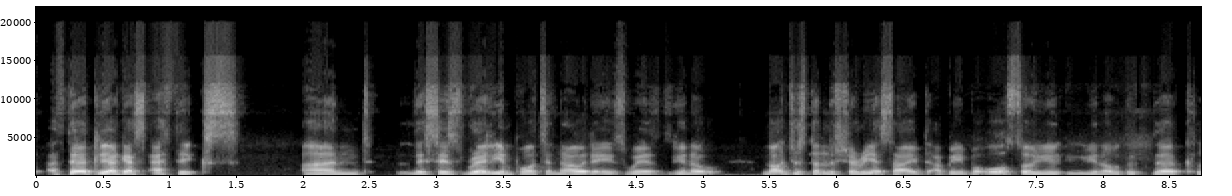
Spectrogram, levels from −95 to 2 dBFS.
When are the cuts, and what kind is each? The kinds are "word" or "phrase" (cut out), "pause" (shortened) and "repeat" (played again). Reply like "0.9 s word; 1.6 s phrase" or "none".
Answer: none

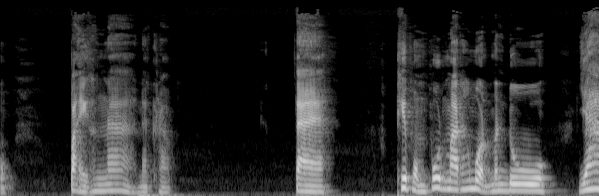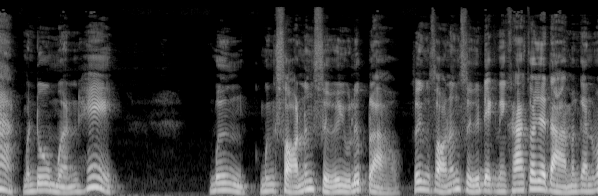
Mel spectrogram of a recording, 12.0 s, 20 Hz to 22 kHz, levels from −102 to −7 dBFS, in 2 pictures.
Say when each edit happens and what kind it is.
none

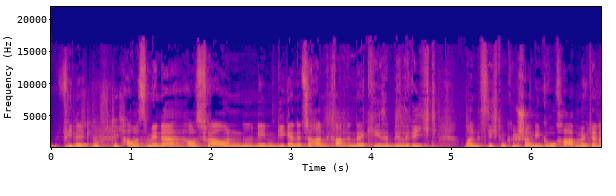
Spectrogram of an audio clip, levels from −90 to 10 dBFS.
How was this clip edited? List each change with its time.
none

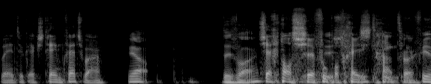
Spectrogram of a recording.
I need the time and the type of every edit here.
2.2 s word; 2.8 s word

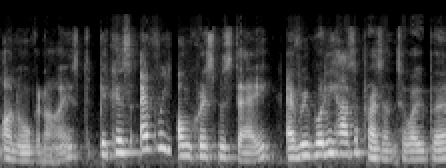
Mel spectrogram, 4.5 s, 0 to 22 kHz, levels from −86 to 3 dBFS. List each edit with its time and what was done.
1.7 s word; 2.8 s pause

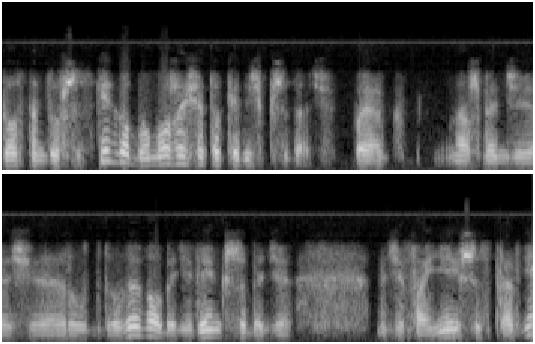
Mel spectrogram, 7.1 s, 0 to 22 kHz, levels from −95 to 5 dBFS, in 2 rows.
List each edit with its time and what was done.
3.2 s word

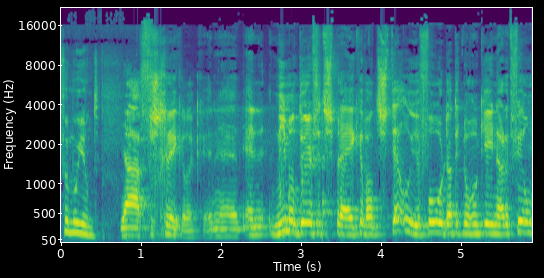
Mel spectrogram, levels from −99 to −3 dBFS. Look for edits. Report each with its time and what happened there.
2.3 s word; 3.3 s word

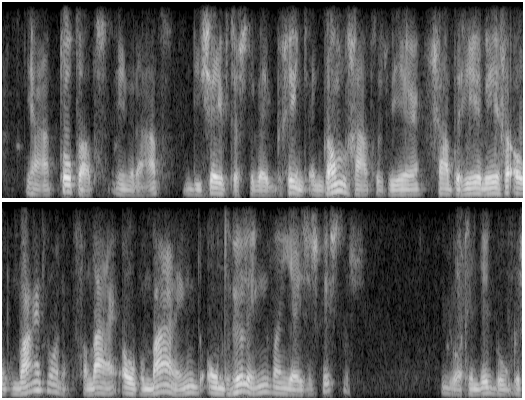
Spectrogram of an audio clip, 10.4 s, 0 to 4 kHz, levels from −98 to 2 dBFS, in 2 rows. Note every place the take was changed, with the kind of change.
1.7 s pause

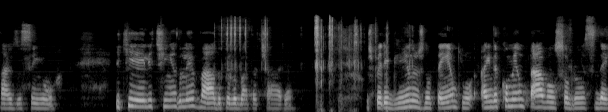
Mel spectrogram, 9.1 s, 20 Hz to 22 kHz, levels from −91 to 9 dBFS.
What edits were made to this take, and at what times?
2.7 s word

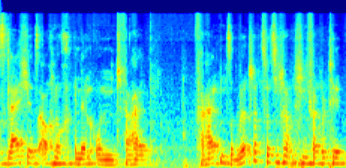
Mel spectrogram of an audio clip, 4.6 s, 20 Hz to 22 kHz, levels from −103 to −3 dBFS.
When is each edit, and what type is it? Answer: 1.1 s word

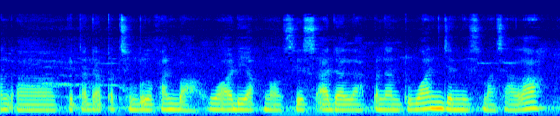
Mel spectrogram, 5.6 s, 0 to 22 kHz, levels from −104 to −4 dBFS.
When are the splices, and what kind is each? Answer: none

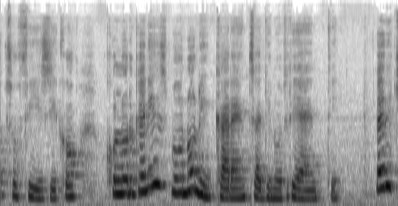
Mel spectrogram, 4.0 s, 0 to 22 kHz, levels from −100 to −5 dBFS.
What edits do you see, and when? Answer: none

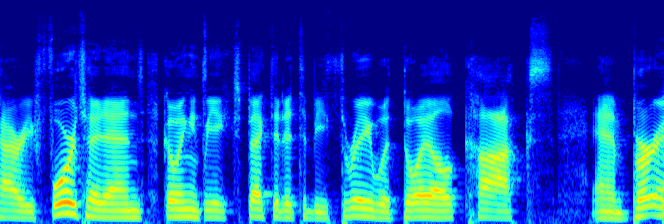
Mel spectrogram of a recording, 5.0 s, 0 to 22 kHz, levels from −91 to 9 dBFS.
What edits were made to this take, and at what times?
1.2 s pause; 1.5 s phrase

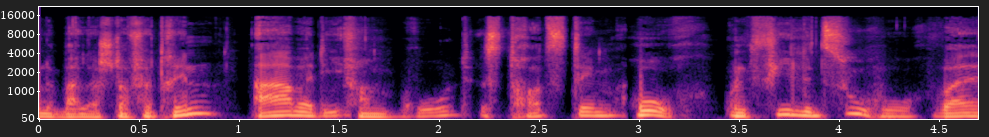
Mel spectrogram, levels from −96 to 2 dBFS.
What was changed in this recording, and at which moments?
1.5 s word; 2.9 s word; 3.6 s word

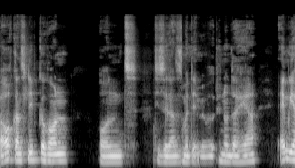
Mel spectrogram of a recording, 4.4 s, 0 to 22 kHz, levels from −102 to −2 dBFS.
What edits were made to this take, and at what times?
2.3 s word; 2.7 s word; 3.2 s word

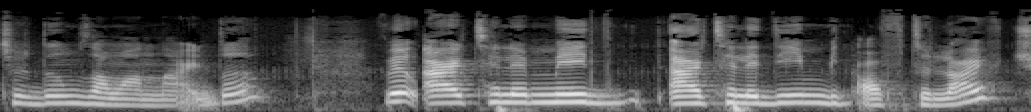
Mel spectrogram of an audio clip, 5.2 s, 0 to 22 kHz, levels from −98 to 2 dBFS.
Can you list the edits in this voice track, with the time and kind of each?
2.1 s phrase; 4.2 s word

